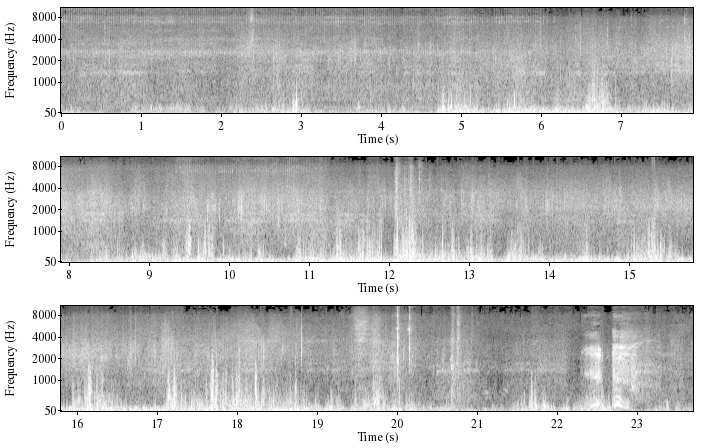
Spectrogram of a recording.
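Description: Wind buffeting the microphone of a camera riding along on a mountain bike over a dirt track, with the tyres running on loose dirt. Frequent short knocks and rattles come from the bike jolting over bumps, thickest in the second half.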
